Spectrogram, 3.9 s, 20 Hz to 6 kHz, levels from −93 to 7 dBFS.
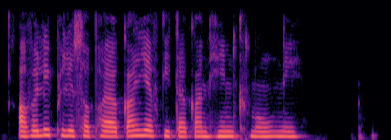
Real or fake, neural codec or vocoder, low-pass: fake; codec, 16 kHz, 16 kbps, FunCodec, trained on Chinese and English, 50 frames a second; 5.4 kHz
